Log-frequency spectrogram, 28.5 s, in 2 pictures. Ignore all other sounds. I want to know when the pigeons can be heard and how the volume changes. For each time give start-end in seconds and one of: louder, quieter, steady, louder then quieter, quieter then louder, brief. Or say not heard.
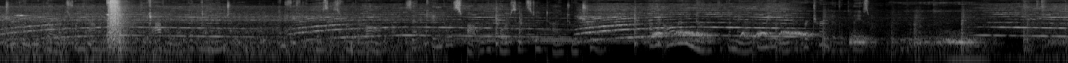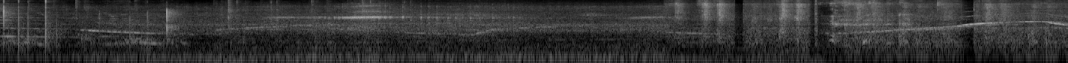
8.6-20.1 quieter.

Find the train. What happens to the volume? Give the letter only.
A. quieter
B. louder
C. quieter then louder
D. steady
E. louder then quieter
C.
